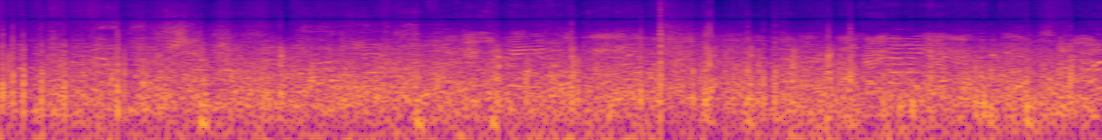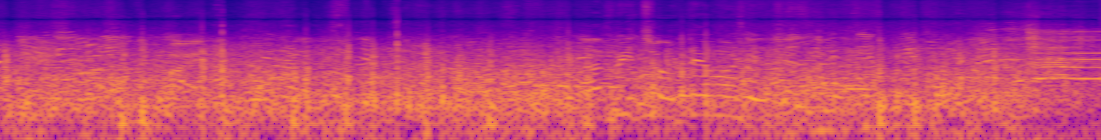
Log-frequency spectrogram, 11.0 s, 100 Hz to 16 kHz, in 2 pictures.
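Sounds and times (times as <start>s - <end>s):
fireworks crackling and banging: 0.0s - 11.0s
people talking: 0.0s - 11.0s.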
